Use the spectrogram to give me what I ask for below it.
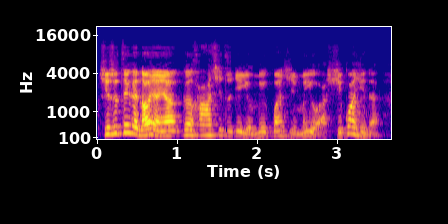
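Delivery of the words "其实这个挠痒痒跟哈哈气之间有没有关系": normal talking voice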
